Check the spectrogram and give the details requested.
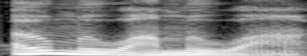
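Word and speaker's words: Oumuamua: Its name, pronounced omua mua, fittingly means scout in Hawaiian.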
